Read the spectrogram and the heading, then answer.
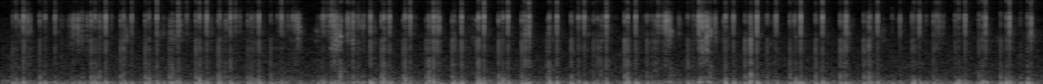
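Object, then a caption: Small brass padlock with steel shackle. Long nails tap and scratch on a small solid brass padlock with a steel shackle resting on a plaid blanket, striking both the shackle and the brass body. A steady stream of quiet, rapid, bright clicks and scratchy strokes continues throughout, each tap dying away almost instantly.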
